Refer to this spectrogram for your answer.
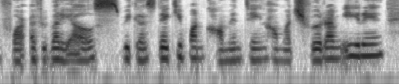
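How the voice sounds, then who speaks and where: At a moderate pace, a woman speaks in a medium pitch with fairly even intonation, somewhat breathy, in a dry, close sound with no echo. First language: not English. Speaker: lifestyle vlogger. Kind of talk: personal vlog monologue. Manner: casual, frequent filler 'like'.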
